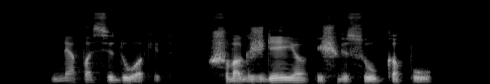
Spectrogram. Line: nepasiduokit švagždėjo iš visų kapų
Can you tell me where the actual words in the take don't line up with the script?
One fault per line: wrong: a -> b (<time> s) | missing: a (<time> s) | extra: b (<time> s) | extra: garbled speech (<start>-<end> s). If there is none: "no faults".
no faults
